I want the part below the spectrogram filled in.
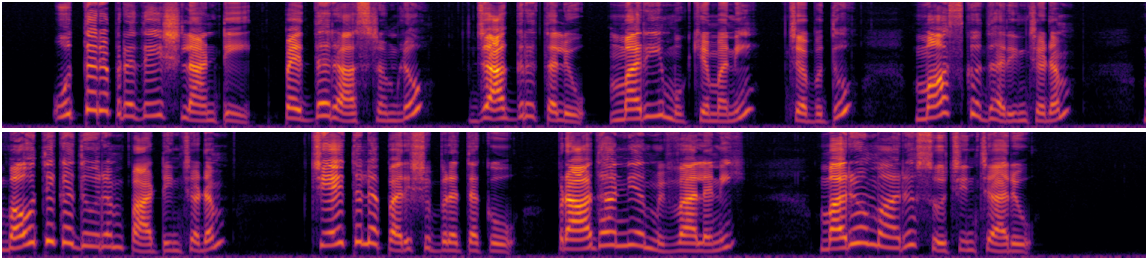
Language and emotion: Telugu, neutral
